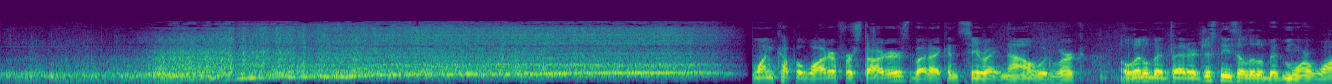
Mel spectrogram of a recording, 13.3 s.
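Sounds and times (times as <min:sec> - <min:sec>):
Vitamix blender starting slowly: 0:01.3 - 0:07.4
speech: 0:07.6 - 0:13.3.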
